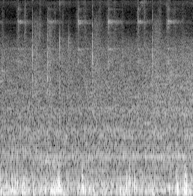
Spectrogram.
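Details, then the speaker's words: Atomberg remote-control pedestal fan, new, on its top boost mode: steady low rushing whoosh, fairly loud, no knocks or rubbing; normal high-speed airflow. "जैसे कि आप सुन सकते हैं यह काफी आवाज कर रहा है बुश मोड पे।"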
